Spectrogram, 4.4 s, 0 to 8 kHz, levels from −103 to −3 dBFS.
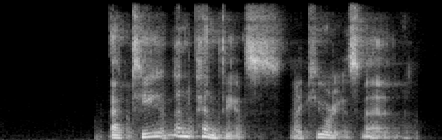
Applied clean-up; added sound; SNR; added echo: neural mask model DeepFilterNet 3.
